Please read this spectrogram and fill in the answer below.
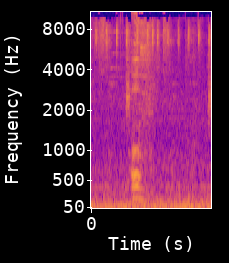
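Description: Steady low road and engine rumble heard inside the cabin of a moving car, with a brief exclaimed "oh" about a second in.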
